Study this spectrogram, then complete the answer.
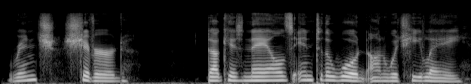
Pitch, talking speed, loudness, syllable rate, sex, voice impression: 170 Hz, 155 wpm, -19 LUFS, 4.0 syllables/s, female, feminine, adult-like, slightly middle-aged, thin, tensed, powerful, bright, slightly hard, clear, fluent, slightly cool, intellectual, refreshing, slightly sincere, calm, friendly, reassuring, slightly unique, elegant, kind, slightly modest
